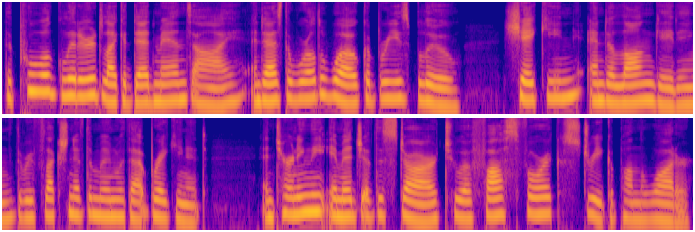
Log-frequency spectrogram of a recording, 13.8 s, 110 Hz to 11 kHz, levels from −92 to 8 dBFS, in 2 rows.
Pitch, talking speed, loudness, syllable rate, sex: 195 Hz, 180 wpm, -17 LUFS, 4.8 syllables/s, female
